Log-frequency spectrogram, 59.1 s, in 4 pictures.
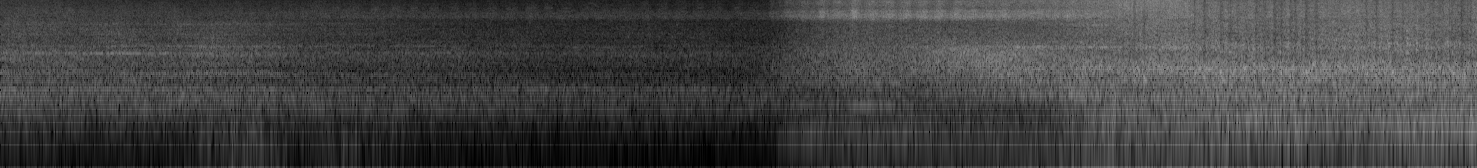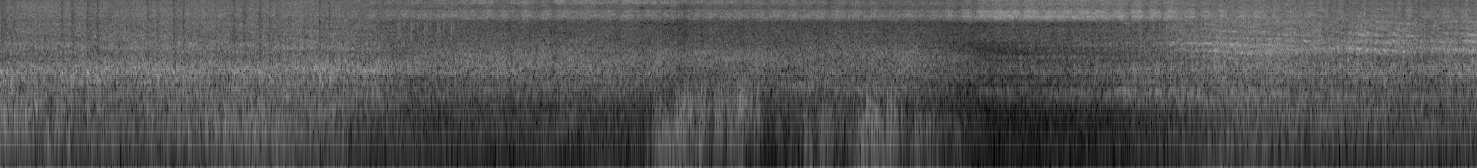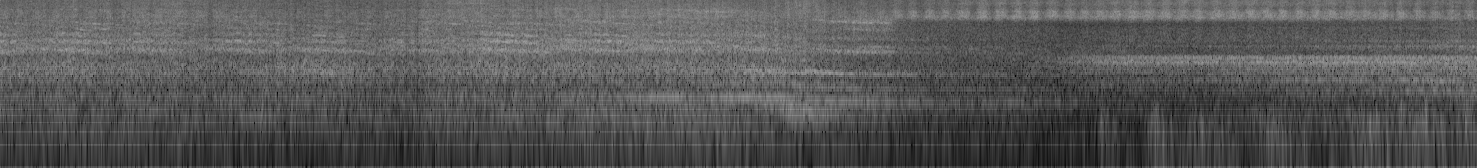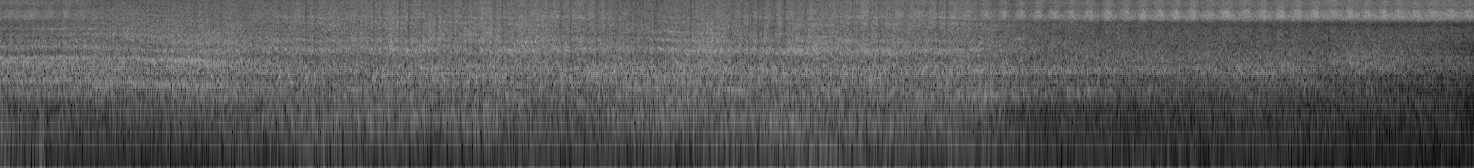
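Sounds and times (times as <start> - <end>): train rail noise rushing: 0.0 - 59.0
high wheel squeal: 7.7 - 12.6, 16.9 - 50.2.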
